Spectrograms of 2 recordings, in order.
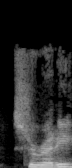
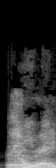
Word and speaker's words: Haredi: Would a, I'm going to pronounce this wrong, Charedi Jew agree Haredi, that there, yeah. Haredi, excuse me, would they agree that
